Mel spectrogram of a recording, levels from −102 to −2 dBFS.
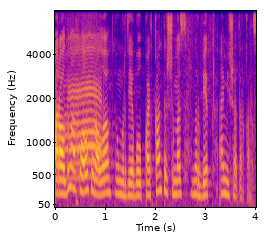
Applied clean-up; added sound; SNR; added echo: none; Meow; 10 dB; none.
